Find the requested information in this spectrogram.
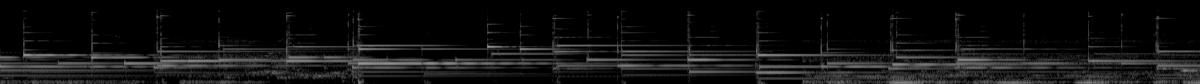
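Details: Bright glockenspiel and mallet percussion music plays a tinkling melody of struck notes over a soft low hum, with no animal voice heard.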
